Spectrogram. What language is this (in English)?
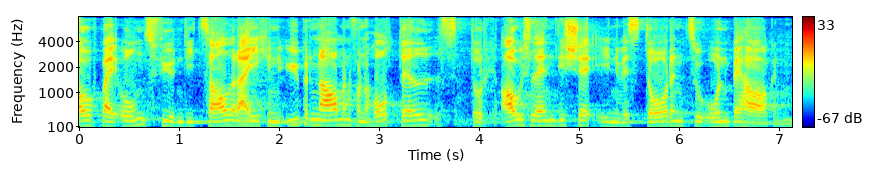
Swiss German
